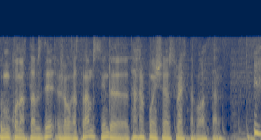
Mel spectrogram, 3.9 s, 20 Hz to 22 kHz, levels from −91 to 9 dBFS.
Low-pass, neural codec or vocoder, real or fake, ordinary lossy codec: 7.2 kHz; none; real; none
